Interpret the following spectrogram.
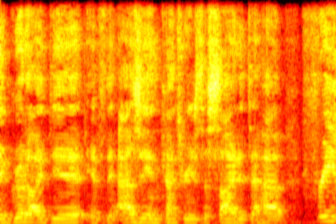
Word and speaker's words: ASEAN: We have the ASEAN countries, you pronounce it ASEAN, not Asian, ASEAN countries, which are countries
